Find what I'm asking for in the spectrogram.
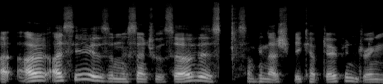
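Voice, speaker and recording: Talking at a fairly quick pace with an Australian accent and ordinary pitch variation, the voice comes through dry and close with no echo. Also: man. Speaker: podcast guest. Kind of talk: casual chat.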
